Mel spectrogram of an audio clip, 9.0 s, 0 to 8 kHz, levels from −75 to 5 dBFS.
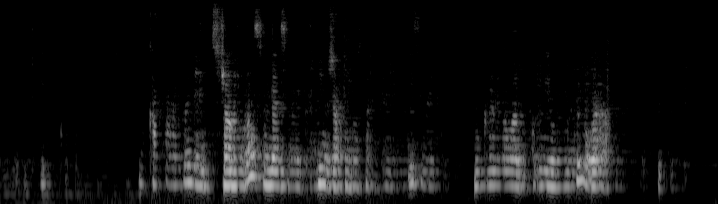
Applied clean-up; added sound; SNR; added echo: neural mask model DeepFilterNet 3.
